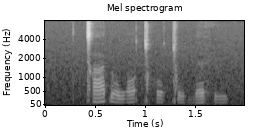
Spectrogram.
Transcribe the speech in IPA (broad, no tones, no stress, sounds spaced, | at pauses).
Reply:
ǀ a ɗ o w ɔ ǀʰ o ǀ u b ɛ h i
